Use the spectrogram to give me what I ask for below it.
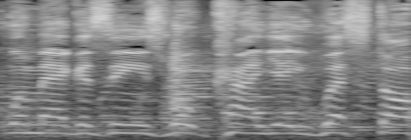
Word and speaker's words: Kanye: Now all I need is y'all to pronounce my name. It's Kanye, but some of my plastic still say Kane.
